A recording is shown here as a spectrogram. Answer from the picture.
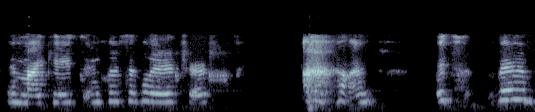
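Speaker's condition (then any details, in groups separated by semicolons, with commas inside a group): Cerebral palsy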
